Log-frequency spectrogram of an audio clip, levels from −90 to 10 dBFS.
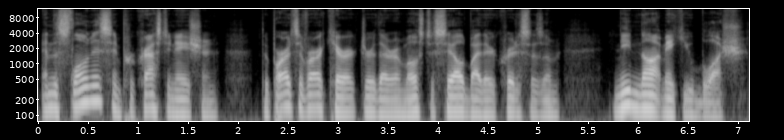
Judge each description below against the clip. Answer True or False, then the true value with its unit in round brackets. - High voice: False (110 Hz)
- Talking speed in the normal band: True (185 wpm)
